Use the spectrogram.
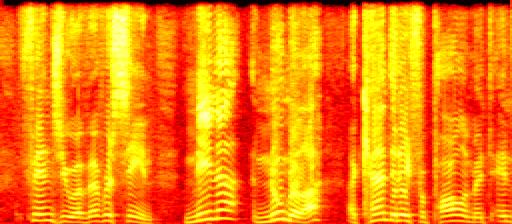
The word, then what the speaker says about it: Nina Nummela: We have Nina Nummela. Do I get the pronunciation right?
